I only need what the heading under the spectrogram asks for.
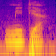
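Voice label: "media", Nigerian Pidgin, male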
